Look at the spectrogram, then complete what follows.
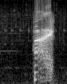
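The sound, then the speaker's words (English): A single sharp sneeze bursts out, loud and brief, with a voiced, slightly rising tone through it before it cuts off into quiet. “Bless you.”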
